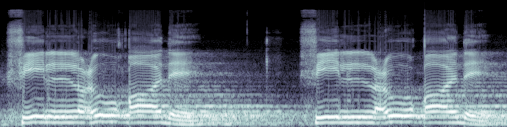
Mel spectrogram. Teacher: দাল কলকলার হরফ নিচের দিকে ধাবিত করে ধাক্কা দিয়ে দালকে সাকিন করে ফেলব।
